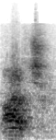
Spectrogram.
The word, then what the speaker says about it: arch: Then arch when used, so pronunciation may be either arc or arch, both are acceptable, it depends upon some word.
